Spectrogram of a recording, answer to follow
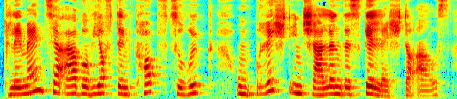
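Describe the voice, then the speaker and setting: A woman narrating a children's audiobook in a calm storytelling manner. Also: mid-range voice, slow.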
